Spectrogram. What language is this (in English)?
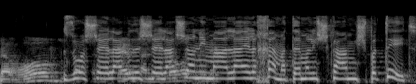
Hebrew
